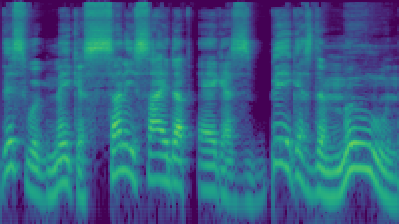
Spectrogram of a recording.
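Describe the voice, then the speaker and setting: A man's put-on character voice at a medium pitch and fairly slow pace, full of very wide pitch swings. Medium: read story.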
